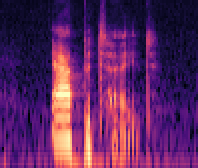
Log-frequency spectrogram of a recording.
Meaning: 1. A desire to eat food or consume drinks 2. Any strong desire; an eagerness or longing 3. The desire for some personal gratification, either of the body or of the mind
- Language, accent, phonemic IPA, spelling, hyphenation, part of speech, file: English, General American, /ˈæp.əˌtaɪt/, appetite, ap‧pe‧tite, noun, En-us-appetite.ogg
